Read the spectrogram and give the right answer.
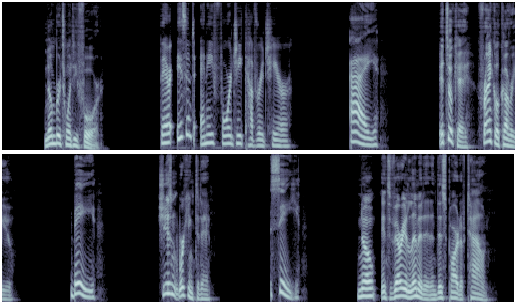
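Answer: C: No, it's very limited in this part of town.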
